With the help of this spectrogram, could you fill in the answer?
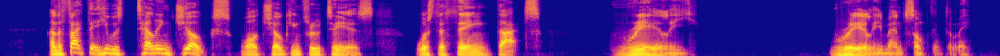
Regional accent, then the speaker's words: United Kingdom; And for me, look, I'm British, right?

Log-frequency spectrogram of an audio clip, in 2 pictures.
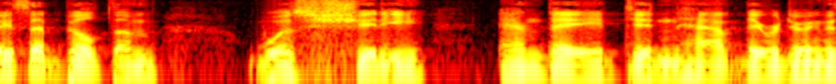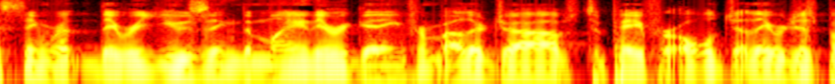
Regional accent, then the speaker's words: La Crescenta, California, United States; Also, the dude I hired to build my house was from my hometown, La Crescenta.

